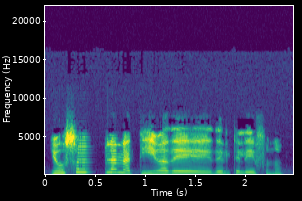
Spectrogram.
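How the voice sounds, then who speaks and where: A Chilean woman co-hosting a podcast, chatting in a relaxed, offhand way. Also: high voice, moderate pace. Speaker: podcast co-host. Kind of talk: casual chat. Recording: dull lo-fi sound.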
